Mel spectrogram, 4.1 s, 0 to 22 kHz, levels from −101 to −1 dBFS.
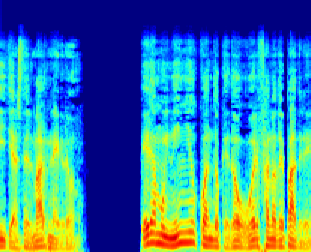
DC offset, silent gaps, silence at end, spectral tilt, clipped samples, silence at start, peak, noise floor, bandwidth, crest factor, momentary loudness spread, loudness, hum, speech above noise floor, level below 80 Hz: under 0.1%; 1.20-1.83 s; 0 s; -8 dB/octave; under 0.1%; 0 s; -2 dBFS; under -90 dBFS; 12 kHz; 14 dB; 12 LU; -17 LUFS; none; over 73 dB; -36 dBFS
